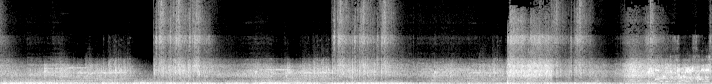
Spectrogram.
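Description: Shells explode and splash into the water.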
